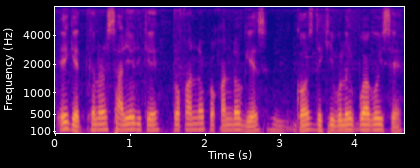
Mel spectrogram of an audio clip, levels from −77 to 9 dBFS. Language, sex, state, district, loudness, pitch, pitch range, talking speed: Assamese, male, Assam, Kamrup Metropolitan, -17 LUFS, 130 Hz, 120-135 Hz, 130 wpm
